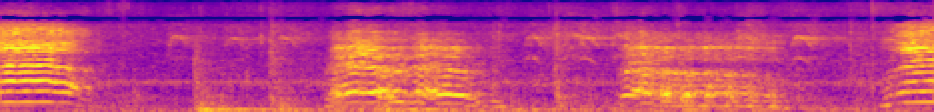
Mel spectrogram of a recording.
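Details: Domestic goats kept by their owners give wavering, harmonic bleats at the start and end, with rougher, breathier bleat-like calls between and quiet gaps.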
